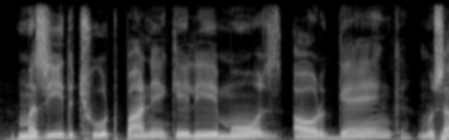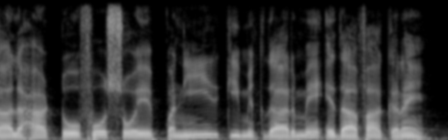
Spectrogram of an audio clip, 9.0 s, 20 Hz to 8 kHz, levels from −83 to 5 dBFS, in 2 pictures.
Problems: constant background noise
